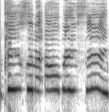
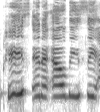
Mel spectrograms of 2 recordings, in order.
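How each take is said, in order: First: Called-out high signature greeting; big sing-song hello to viewers; loud greeting. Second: Said in the usual way. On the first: Real, not acted. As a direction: shout the greeting to the chat.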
